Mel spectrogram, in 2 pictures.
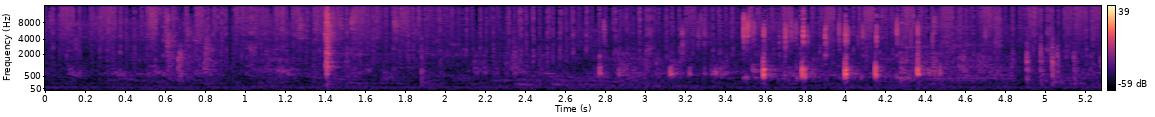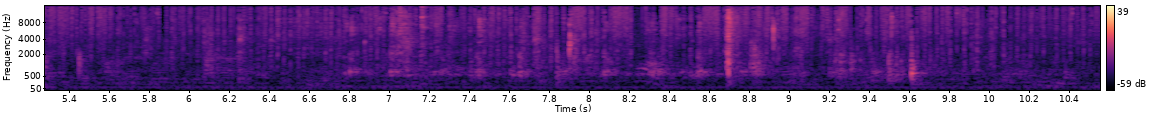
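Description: Backgammon play: a quick run of sharp clacks from dice shaken in a cup and thrown onto the board, among scattered clicks of checkers being moved and set down.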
